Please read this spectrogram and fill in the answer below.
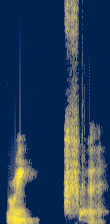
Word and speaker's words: refer: on this last syllable, refer. You see that the stress lies on the last syllable, meaning the force. Your voice went a little bit higher than when you were pronouncing the first syllable.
